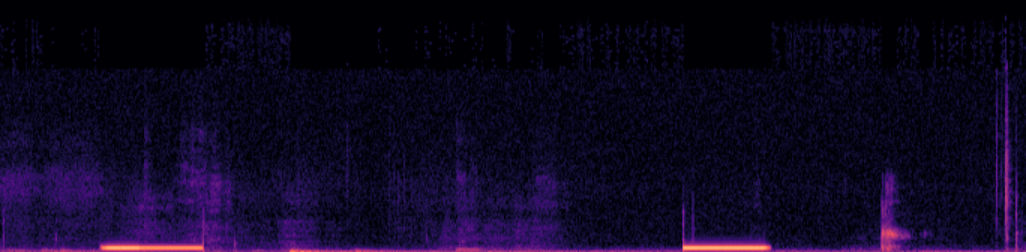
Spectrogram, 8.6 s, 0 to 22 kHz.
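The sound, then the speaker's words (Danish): An outgoing telephone call's ringing tone heard from the caller's end as a journalist is called: two steady, low electronic beeps, each lasting about a second, separated by a long pause, clear and fairly loud with no one talking. “så ringer vi øh, journalist og øh, tidligere Radio 24 ansat op på, øh, på øh, på telefonen”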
